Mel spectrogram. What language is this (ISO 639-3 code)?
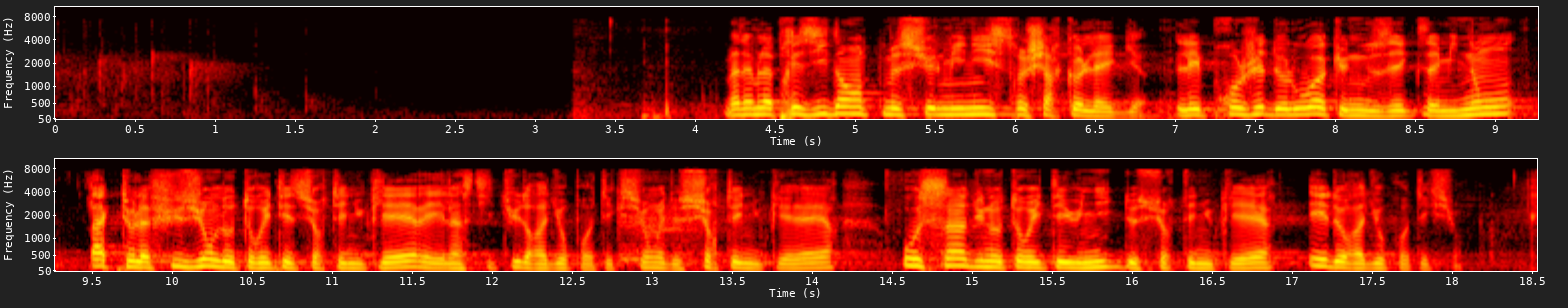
fra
